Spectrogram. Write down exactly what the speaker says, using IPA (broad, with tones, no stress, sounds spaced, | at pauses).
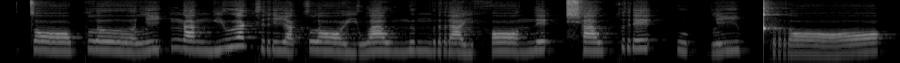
t ɔː˩˦ p l ɤː˨˩ l i˦˥ ʔ ŋ a˧ ŋ j ɯ˥˩ a̯ k r i˩˦ a̯ k l ɔː˨˩ j w a˧ w n ɯ˧ ŋ r a˨˩ j h ɔː˧ n e˦˥ ʔ t͡ɕʰ a˦˥ w p r e˦˥ ʔ p u˨˩ k̚ l iː˦˥ p̚ kʰ r ɔː˩˦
